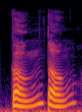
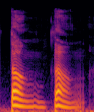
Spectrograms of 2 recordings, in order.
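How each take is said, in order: First: Tầng tầng with two rising tones; rising tầng tầng after the tone change; changed to second tone. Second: Tầng tầng with two low dipping tones; low, separated tầng tầng; original third tones. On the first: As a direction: lift each tầng upward. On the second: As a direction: keep both tầng low before the change. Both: Shown as a demonstration. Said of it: "được biến điệu thành".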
